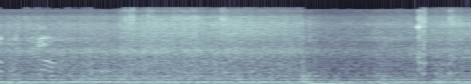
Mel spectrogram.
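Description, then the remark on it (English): Steady road traffic rumble fills the whole recording, a white truck with red and black letters on the side droning along a highway while illegally passing, with continuous low engine and tire noise and no pauses. “White truck, red and black letters on the side. Illegal passing, he says into his walkie-talkie.”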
